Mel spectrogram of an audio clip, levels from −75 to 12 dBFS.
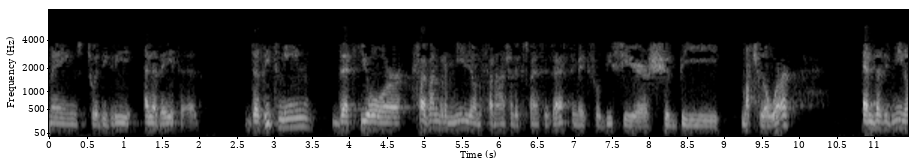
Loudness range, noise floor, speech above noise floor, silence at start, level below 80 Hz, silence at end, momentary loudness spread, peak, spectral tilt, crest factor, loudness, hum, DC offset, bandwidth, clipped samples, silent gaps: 4 LU; -69 dBFS; 45 dB; 0 s; -64 dBFS; 0 s; 13 LU; -4 dBFS; -10 dB/octave; 22 dB; -25 LUFS; none; under 0.1%; 5.6 kHz; under 0.1%; none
